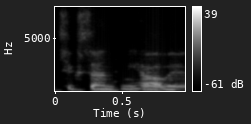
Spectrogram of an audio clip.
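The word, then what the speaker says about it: Csikszentmihalyi: The flow is a book by Mihali Chikand Mihali. I think that's the way you pronounce it.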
